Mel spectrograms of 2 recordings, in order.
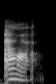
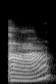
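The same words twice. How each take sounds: First: The syllable is said with the fourth tone. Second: The syllable is said with the second tone. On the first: "fourth one is going to be a" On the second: "the second tone is going to be a"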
